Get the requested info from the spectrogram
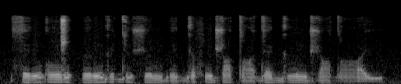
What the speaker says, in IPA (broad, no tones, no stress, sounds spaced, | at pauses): s e ŋ ɡ ɔ ŋ͡ǁ i k͡p ø ŋ ɡ y d y ʃ ø m b e ɡʲ ɑ f n d͡ʒ ø tˤ ɛ d ɛ ɡʲ u n d͡ʒ ɔ dˤ ɑ j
